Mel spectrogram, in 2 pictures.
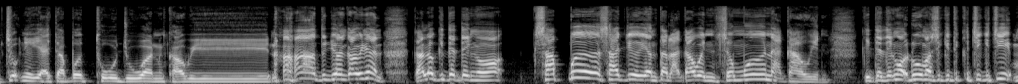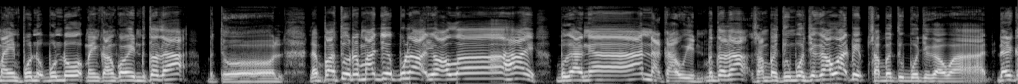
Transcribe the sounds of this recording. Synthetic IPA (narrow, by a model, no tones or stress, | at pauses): t͡ʃʊʔɲəjaʔit̪uapət̪ʰud͡ʒuankawɪnat̪̬ud͡ʒuankawɪnŋankalawk̬it̪̬ət̪̬eŋɔʔ | sapəsad͡ʒəjaŋt̪anaʔkawɪnsəmuənaʔkawɪnkit̪ət̪eŋɔʔdumas̬ɪhkit̪əkət͡ʃiʔkət͡ʃɪʔmaɪnponʊʔpondʊʔmaɪnkawɪnkawɪnbət̪ʊlt̪aʔ | bət̪ʊlləpast̪uɾəmad͡ʒap̬ulaʔjaɑlːɑɦaj | bəɡaŋanːaʔkawɪnbət̪̬ʊlt̪aʔsampajt̪̬ubʊhd͡ʒəɡawat̪̚bɪsampajt̪̬ubʊhd͡ʒəɡawa̰t̪̚dan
